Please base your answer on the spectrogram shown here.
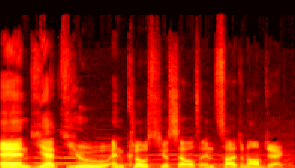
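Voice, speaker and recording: A game streamer talks casually through a playthrough, musing and answering the game back into a close studio condenser mic. His voice sits on the high side, with a sharp tone and fairly even intonation, and he takes his time. Game music plays behind him.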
